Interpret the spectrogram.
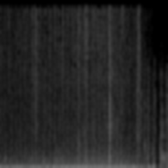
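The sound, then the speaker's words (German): A campfire crackles steadily with frequent sharp pops and snaps over a low, continuous rumble of flames, fairly loud, with no voices. “Cowboy-Feeling am Lagerfeuer unter einem endlos weiten Sternenhimmel.”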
